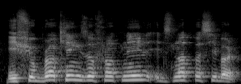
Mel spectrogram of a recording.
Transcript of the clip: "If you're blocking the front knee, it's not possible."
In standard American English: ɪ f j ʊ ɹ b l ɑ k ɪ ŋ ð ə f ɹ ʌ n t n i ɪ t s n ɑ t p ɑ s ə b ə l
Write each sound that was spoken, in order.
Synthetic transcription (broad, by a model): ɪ f j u b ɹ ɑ k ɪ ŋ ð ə f ɹ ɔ t n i ɪ t s n ɑ t p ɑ s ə b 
